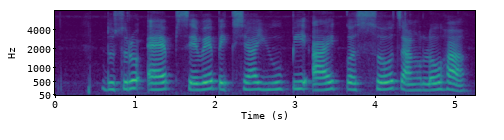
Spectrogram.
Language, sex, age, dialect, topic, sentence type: Marathi, female, 18-24, Southern Konkan, banking, question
